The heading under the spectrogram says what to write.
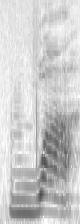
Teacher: the w, which is the labiovelar approximant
